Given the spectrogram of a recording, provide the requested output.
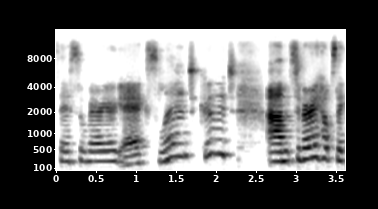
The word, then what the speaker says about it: Silverio: He is Rfider's Global Head of Sales, and hopefully I got the name correctly pronounced there, Silverio.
